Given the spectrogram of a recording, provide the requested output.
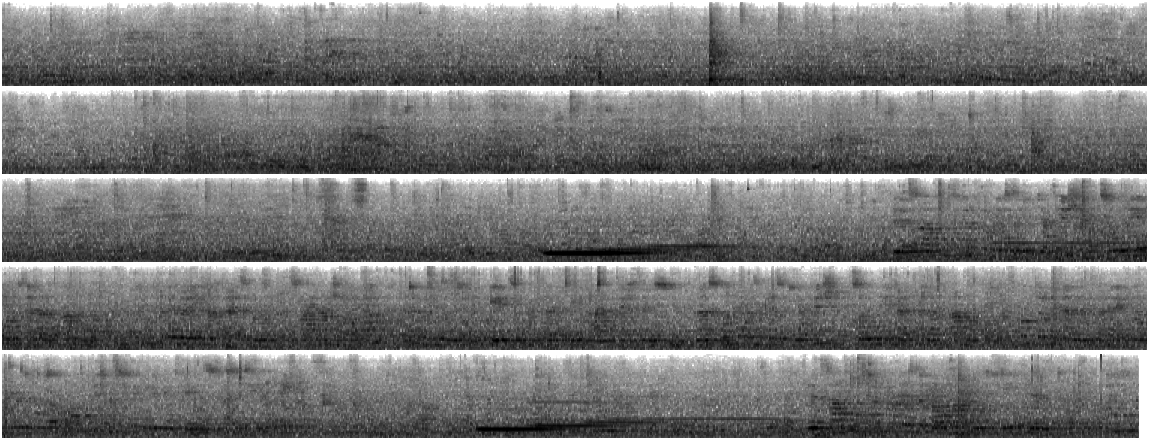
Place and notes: Sushi-Takeaway in der Wartehalle des Heilgenstadt Bahnhofs.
